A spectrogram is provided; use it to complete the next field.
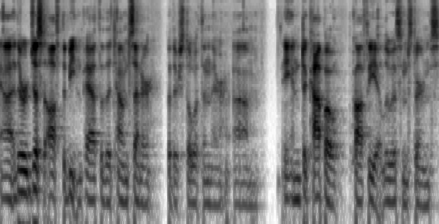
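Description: In a Midwestern American accent, a man with a very deep, low pitch speaks at a moderate pace. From Toledo, Ohio, US Midwest. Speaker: donut shop owner. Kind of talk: interview.

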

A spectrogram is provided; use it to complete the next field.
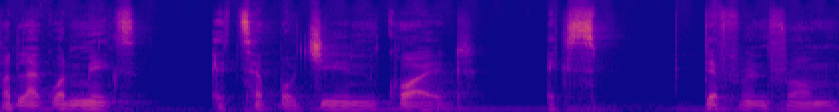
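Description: A man's very deep, low voice in a monotone, flat delivery. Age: 20s. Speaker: fashion designer. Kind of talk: casual chat.

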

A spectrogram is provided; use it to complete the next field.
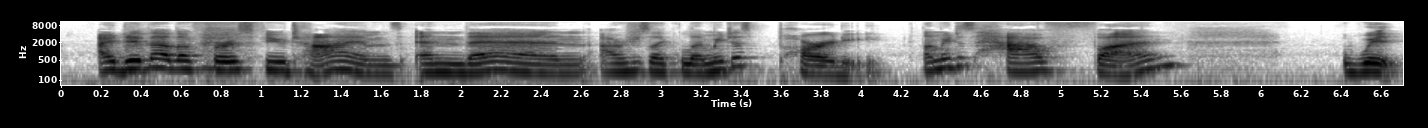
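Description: A woman speaks in a normal speaking voice at a medium pitch. She has a Canadian accent. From Canada (Ottawa), born in Sri Lanka. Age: 20s. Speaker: musician and arts program coordinator. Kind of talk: casual interview chat. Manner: fast, laughs often.

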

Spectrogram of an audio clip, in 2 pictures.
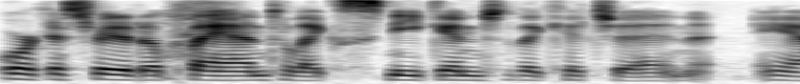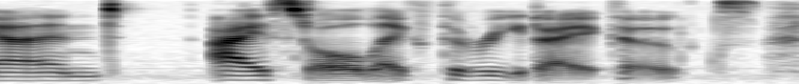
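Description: A woman speaks at a moderate pace with an American accent, in a very deep, low voice with vocal fry. Her intonation is monotone and flat, and the recording is very clean with a silent background. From US South, New Orleans. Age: 20s. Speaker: digital media employee. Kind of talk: casual chat.

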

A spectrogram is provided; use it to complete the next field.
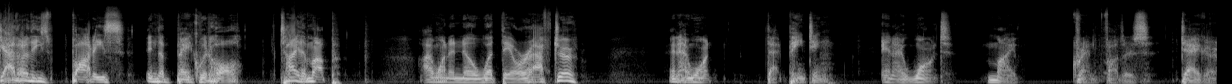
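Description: With long, frequent pauses, a man delivers a put-on character voice at a very deep, low pitch. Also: moderate pace. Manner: commanding, curt.

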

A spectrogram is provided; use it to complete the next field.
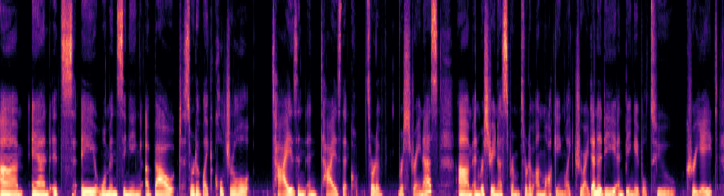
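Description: A woman's medium-pitched voice moves fairly slowly, her intonation fairly even. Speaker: student climate organizer. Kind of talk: radio panel interview. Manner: hesitant with many fillers.

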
